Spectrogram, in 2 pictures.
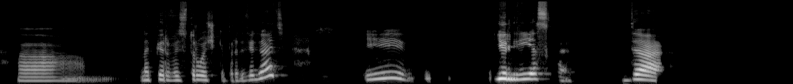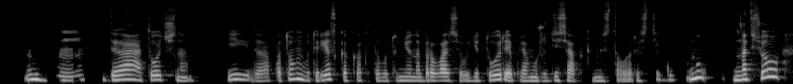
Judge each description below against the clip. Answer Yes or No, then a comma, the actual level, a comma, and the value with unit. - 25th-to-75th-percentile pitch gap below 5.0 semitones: No, wide, 5.5 semitones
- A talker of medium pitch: No, high, 200 Hz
